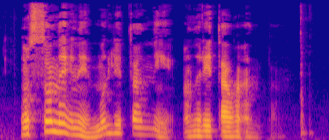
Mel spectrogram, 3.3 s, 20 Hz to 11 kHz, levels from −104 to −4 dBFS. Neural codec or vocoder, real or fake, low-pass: none; real; 9.9 kHz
